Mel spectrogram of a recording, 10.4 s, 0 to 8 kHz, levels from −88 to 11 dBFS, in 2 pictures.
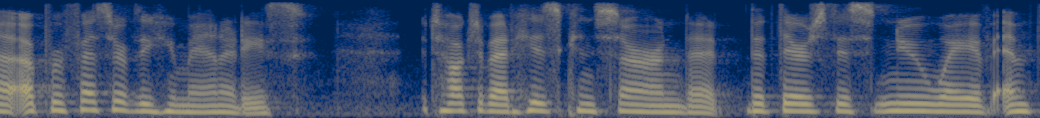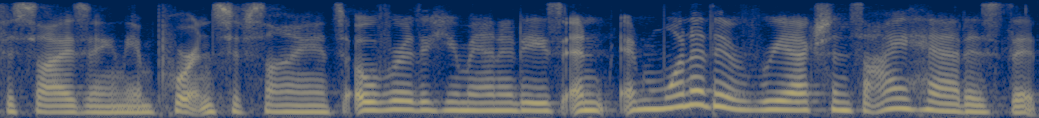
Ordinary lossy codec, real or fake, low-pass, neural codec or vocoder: Opus, 64 kbps; real; 7.2 kHz; none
